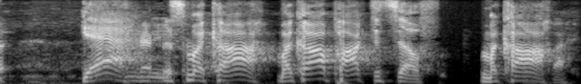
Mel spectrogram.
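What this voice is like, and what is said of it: Put-on Boston accent. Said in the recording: “a Boston accent? ... Boston.”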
